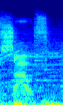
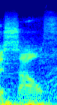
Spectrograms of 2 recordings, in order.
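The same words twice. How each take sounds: First: The word has no L sound inside. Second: The word has a faint L sound inside.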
